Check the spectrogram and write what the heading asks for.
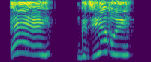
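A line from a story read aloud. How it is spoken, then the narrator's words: Exclaimed. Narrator (Russian): воскликнула Евдокия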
